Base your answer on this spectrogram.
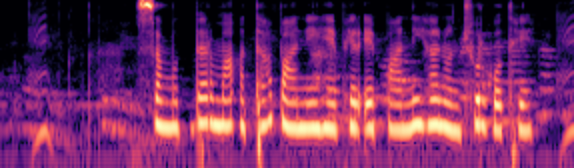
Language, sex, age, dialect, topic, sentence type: Chhattisgarhi, female, 18-24, Central, agriculture, statement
